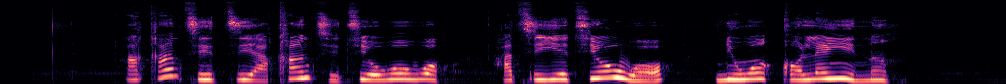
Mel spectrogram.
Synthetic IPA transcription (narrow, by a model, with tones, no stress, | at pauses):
a˨kã˦n̩˦ti˨˦ti˧a˨kʰa˨˦n̩˦ti˨˦ti˦o˧wo˦wɔ˦˨ | a˨ti˧je˧ti˦o˦wɔ˨˦ | nĩ˧w̃ɔ̃˦kɔ˧lɛ˦j̃ĩ˦˨nã˦˨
